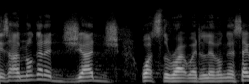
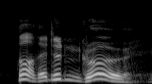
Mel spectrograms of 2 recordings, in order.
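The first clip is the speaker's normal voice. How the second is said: loud, dumb-sounding cartoon character voice; 7 dB louder than usual. Speaker explaining Jesus's parable of the footpath, in a Patrick Star dumb-guy voice. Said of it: "It's my go-to dumb guy voice".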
